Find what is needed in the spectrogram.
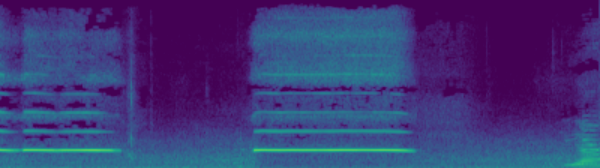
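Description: A small handheld whistle blown in two steady, shrill toots of about a second each, with a short pause between them.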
